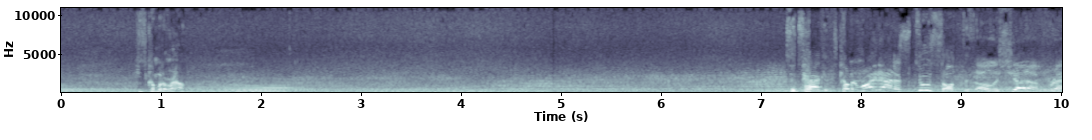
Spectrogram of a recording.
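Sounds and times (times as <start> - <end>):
propeller plane engines droning: 0.0 - 10.0.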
